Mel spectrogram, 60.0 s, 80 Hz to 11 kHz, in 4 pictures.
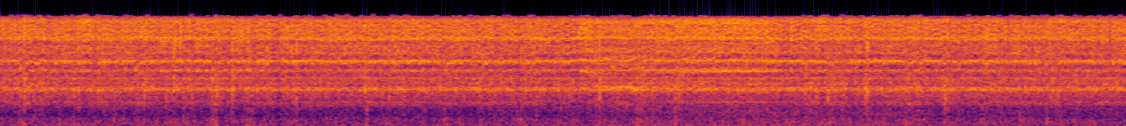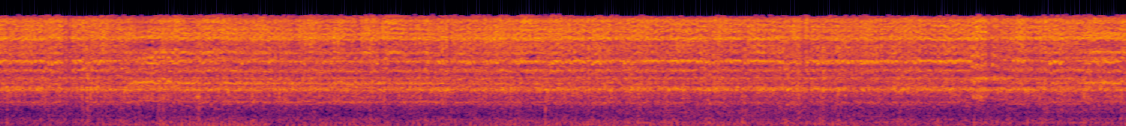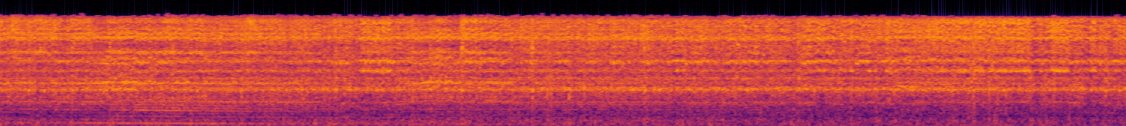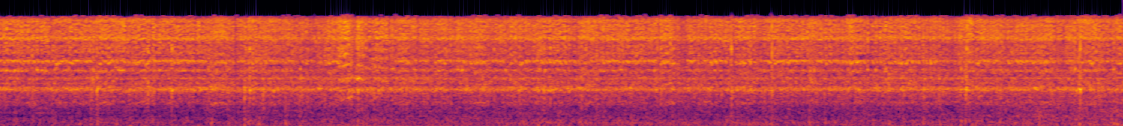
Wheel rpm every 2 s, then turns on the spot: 160, 160, 160, 160, 160, 160, 160, 160, 160, 160, 160, 160, 160, 170, 170, 160, 160, 160, 160, 160, 160, 160, 160, 160, 170, 170, 160, 160, 160, 160.
none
